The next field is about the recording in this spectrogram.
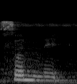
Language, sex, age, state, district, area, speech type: Kannada, female, 30-45, Karnataka, Shimoga, rural, read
